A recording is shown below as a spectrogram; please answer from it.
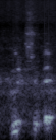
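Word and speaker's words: Vučević: Vucevic. Say his name again? Vucevic. So, yeah, that's pretty much spot on. Vucevic.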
